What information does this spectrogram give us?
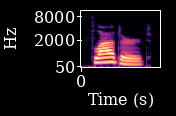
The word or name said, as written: flattered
